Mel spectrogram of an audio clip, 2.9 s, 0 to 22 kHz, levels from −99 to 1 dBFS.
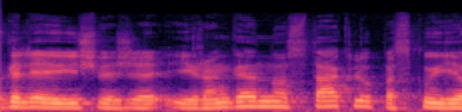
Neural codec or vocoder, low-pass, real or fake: none; 14.4 kHz; real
